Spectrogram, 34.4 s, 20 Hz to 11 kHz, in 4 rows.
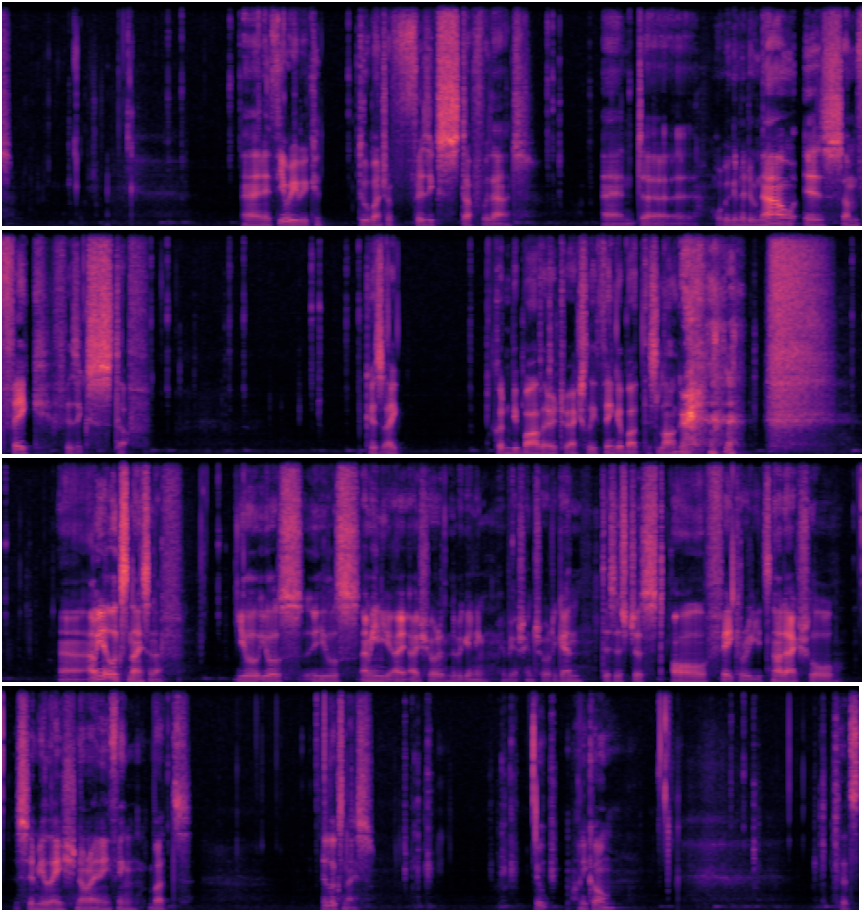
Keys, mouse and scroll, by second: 2.3 click, 2.6-4.4 scroll down 2, 3.2 click, 3.8 g, 4.6 ctrl+click, 5.5 click, 5.9-7.3 scroll up 2, 7.9-9.6 scroll down 2, 10.6-11.1 scroll up 2, 11.7-13.3 drag, 12.5 scroll down 1, 13.1-14.1 scroll down 2, 16.9 scroll down 2, 18.4-18.8 scroll down 1, 19.6-21.3 scroll up 3, 21.3-22.1 scroll up 1, 22.4-24.0 drag, 23.8 z, 24.6 middle click, 24.6 space, 29.3 space, 32.4 click, 33.3 middle click, 33.6-34.3 scroll down 1.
